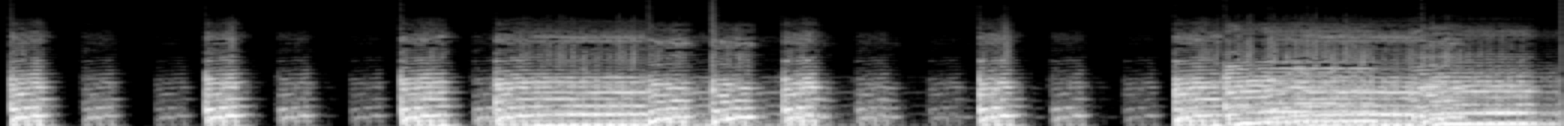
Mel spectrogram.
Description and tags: No Glue-Included
bouncy, space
